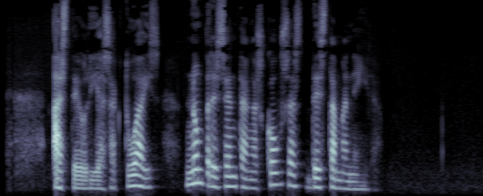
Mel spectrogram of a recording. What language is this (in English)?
Galician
